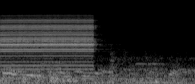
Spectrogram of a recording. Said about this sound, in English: There's that communication bell, isn't there?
